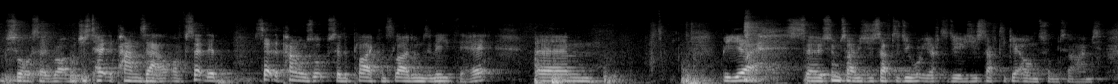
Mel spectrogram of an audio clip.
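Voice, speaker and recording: A man at a fairly quick pace with fairly even intonation, light background noise and audible room echo. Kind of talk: casual vlog chat. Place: home room. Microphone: phone near.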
